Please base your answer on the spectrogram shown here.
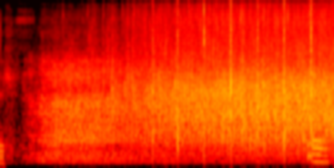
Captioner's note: audience applauding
